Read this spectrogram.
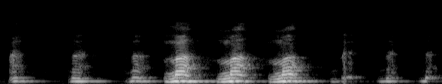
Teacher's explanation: As soon as I close my nostrils, then you can see that you can't hear the voice. Now it is ma, very clear, ma, ma. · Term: nasal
